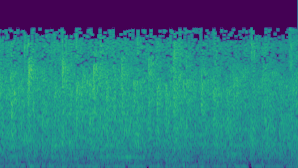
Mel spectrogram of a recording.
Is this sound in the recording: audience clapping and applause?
yes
